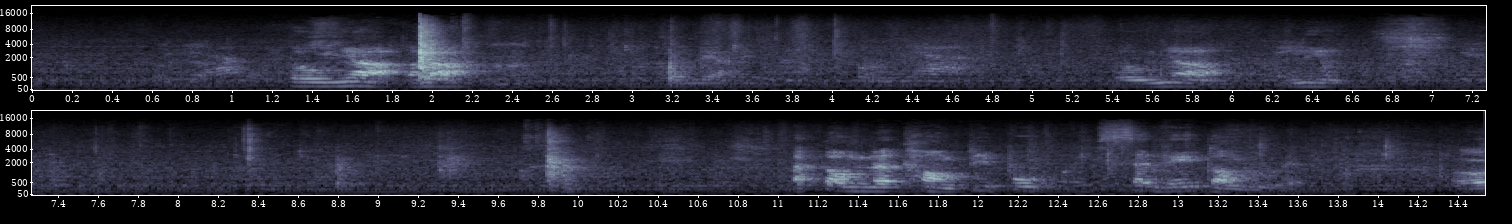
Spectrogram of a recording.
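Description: A middle-aged man speaks calmly and haltingly in a room, as if teaching.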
